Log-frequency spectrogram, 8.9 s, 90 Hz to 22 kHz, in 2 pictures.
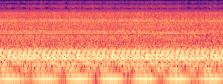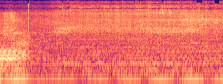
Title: (late upload) my 2020 carrier AQS and Rheem classic series heat pumps running in heat mode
